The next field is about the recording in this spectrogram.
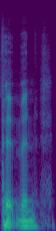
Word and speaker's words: Pittman: And I know it's pronounced Pittman.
